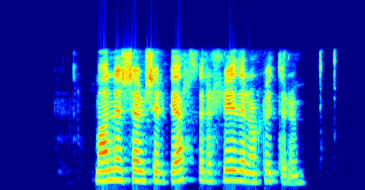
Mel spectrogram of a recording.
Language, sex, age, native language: Icelandic, female, 50-59, Icelandic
